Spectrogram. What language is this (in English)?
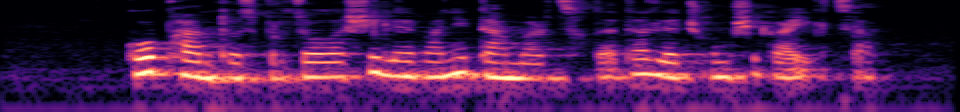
Georgian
